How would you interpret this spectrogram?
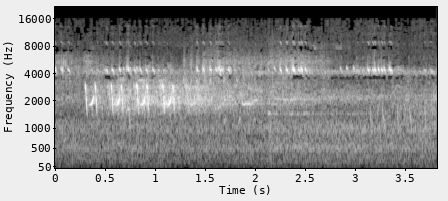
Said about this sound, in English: There is one recording of field crickets and nightingales, thrush nightingales.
